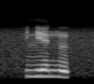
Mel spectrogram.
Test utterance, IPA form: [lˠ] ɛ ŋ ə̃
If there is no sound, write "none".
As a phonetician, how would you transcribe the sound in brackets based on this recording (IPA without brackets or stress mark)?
lʲ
